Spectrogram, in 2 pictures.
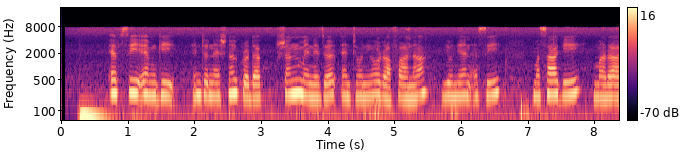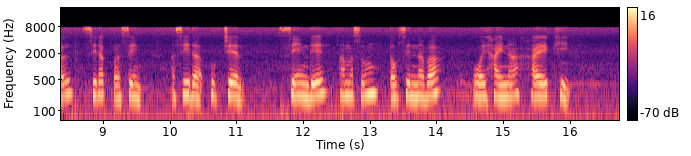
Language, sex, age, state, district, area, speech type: Manipuri, female, 45-60, Manipur, Tengnoupal, urban, read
